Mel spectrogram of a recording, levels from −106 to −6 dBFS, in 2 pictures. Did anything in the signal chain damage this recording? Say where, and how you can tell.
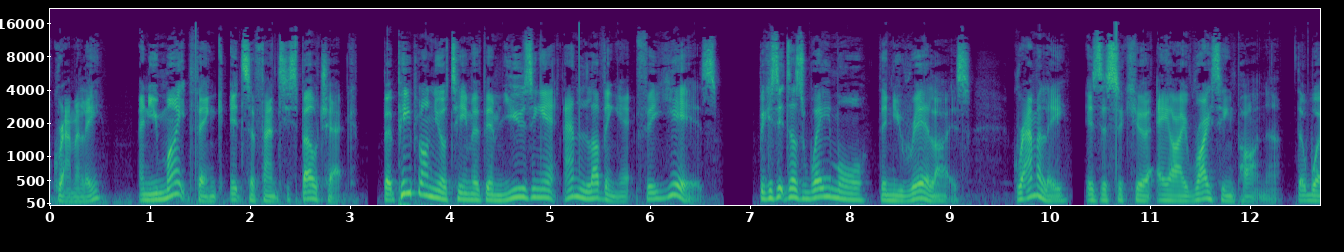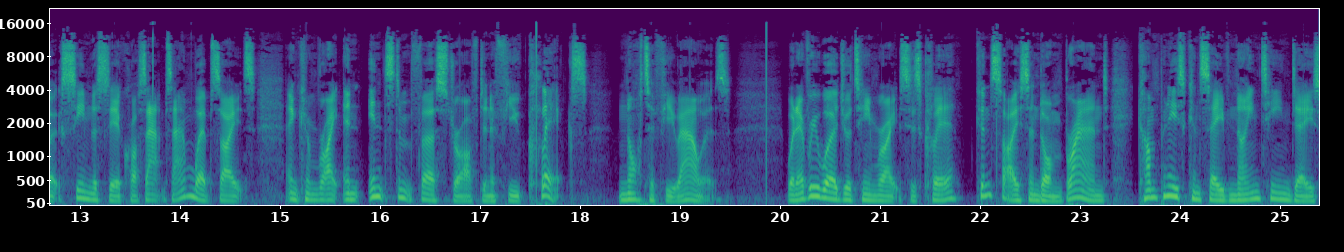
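Yes. Word clock ticks run through the speech from 0.31 s to 25.24 s, about seventy sharp clicks of uneven strength at a steady rate of roughly one every 0.4 s. The fault is at the digital interface. The receiving device runs on its own clock, unlocked to the sender's, with a mismatch of around 50 ppm. Each time the clocks slip, one sample is dropped or repeated. On a waveform each tick is a single-sample step. A spectrogram shows evenly spaced thin vertical broadband lines.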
